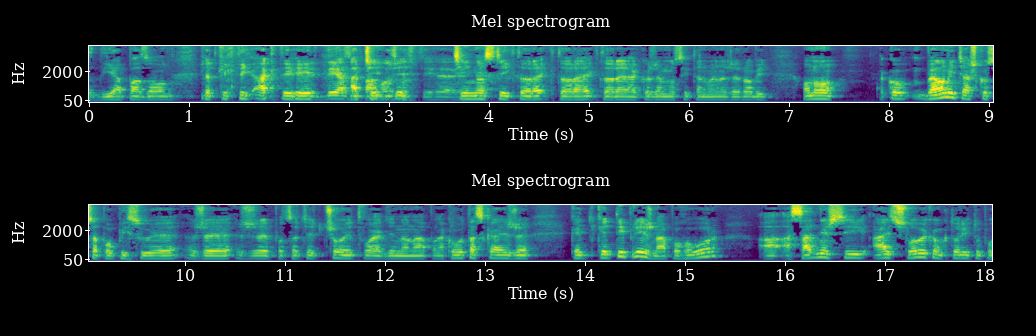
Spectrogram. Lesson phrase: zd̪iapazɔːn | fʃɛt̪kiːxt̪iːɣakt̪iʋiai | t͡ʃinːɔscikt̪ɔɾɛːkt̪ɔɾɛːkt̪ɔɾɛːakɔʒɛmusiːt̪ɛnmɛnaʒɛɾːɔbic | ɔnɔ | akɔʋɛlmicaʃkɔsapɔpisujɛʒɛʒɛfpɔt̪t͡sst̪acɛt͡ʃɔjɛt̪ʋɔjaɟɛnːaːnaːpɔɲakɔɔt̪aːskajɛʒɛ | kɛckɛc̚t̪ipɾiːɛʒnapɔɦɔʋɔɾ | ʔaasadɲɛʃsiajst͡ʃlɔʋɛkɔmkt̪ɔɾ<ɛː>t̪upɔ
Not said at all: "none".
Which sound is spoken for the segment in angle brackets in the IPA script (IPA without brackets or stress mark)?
iː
